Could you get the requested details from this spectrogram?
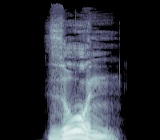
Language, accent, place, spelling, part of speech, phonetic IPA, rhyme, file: German, Germany, Berlin, son, determiner, [zoːn], -oːn, De-son.ogg
- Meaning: alternative form of so'n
